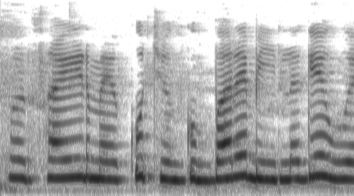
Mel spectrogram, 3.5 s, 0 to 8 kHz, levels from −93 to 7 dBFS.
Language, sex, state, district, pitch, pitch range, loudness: Hindi, female, Uttar Pradesh, Saharanpur, 275 Hz, 265-290 Hz, -14 LUFS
